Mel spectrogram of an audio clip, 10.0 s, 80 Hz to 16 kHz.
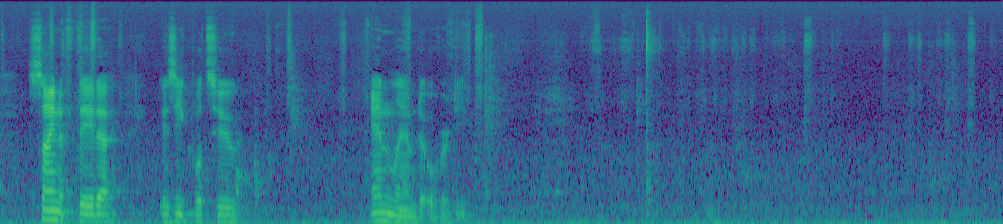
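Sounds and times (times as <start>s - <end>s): marker writing on paper: 2.6s - 5.0s, 5.9s - 10.0s.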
